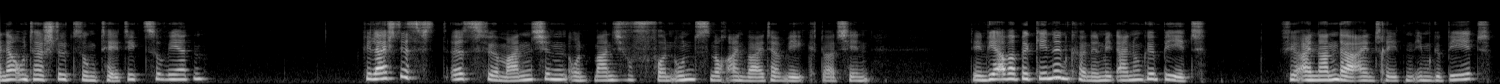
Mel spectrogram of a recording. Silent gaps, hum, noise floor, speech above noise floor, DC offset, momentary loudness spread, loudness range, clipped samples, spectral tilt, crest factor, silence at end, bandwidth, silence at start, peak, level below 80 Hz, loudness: none; none; -61 dBFS; 42 dB; under 0.1%; 10 LU; 4 LU; under 0.1%; -5 dB/octave; 18 dB; 0.15 s; 8 kHz; 0 s; -2 dBFS; -74 dBFS; -20 LUFS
